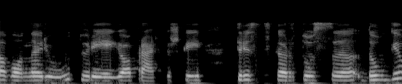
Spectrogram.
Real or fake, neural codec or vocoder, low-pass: real; none; 7.2 kHz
